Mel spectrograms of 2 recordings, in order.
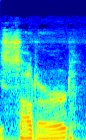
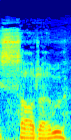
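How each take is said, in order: First: It is said with an American pronunciation. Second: It is said with the speaker's non-American pronunciation.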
